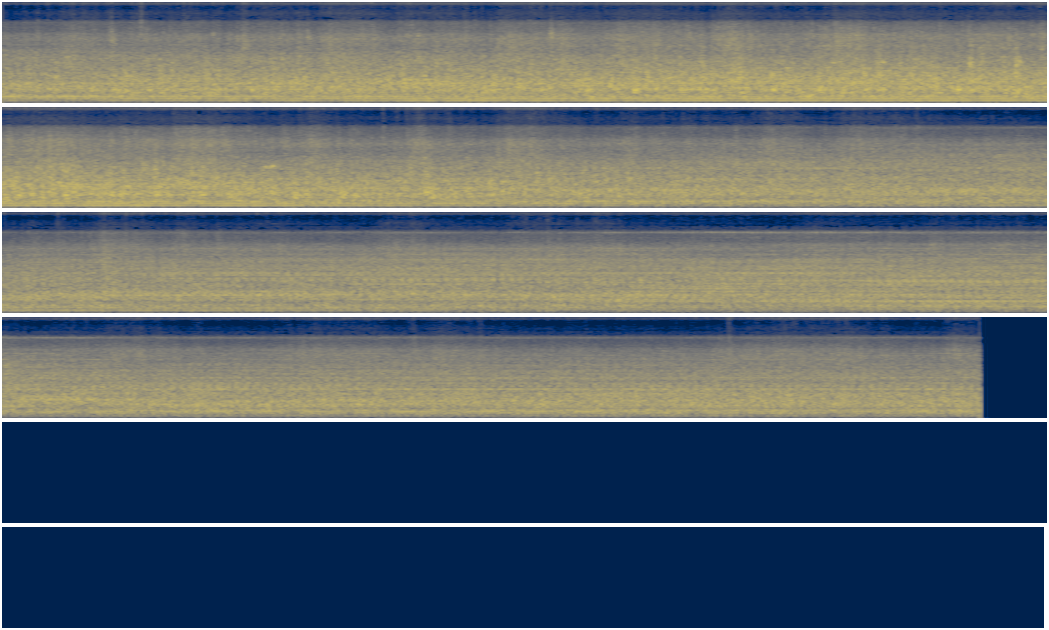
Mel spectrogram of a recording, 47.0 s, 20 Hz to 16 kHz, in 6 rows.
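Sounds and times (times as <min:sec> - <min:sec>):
farm machinery mechanical rush: 0:00.0 - 0:30.8
engine hum: 0:00.0 - 0:30.9.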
